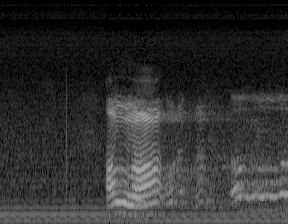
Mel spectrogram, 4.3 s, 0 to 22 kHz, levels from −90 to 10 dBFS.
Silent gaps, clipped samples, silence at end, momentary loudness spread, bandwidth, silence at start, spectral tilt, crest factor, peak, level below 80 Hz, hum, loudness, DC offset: none; under 0.1%; 0 s; 26 LU; over 20 kHz; 0 s; -4 dB/octave; 22 dB; -10 dBFS; -54 dBFS; 60 Hz at -50 dBFS; -27 LUFS; under 0.1%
